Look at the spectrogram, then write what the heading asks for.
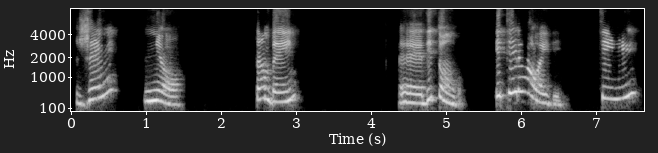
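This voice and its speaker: A high-pitched Brazilian woman teaches an online Portuguese lesson. She sounds words out slowly, one syllable at a time, then checks in with her students before moving on. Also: a bit bright. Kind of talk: online exam-prep lesson.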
